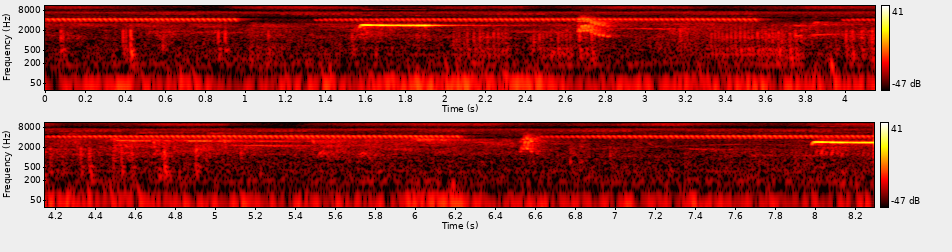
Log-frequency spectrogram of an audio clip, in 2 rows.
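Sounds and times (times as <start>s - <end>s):
buzzing insect chorus: 0.0s - 8.2s
Scaly-breasted Wren Microcerculus marginatus whistling song in South American eastern lowlands: 1.6s - 3.1s, 8.0s - 8.2s.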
